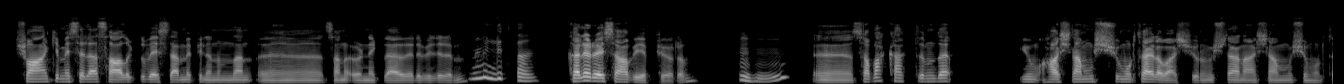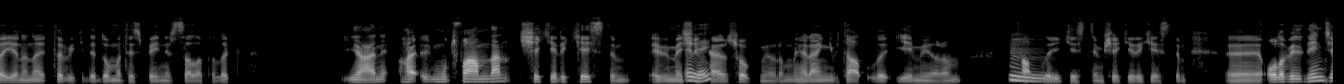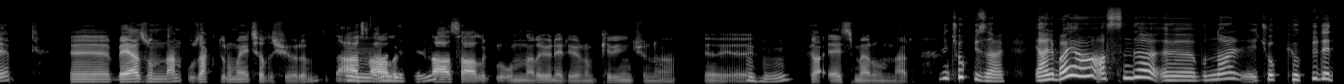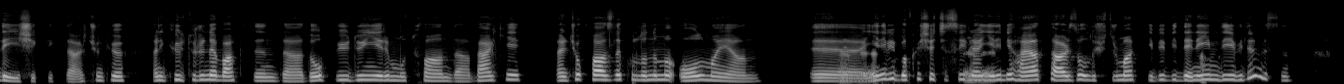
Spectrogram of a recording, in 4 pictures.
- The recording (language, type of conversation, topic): Turkish, podcast, Sağlıklı beslenmeyi günlük hayatına nasıl entegre ediyorsun?
- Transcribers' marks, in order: unintelligible speech; tapping; other background noise; unintelligible speech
